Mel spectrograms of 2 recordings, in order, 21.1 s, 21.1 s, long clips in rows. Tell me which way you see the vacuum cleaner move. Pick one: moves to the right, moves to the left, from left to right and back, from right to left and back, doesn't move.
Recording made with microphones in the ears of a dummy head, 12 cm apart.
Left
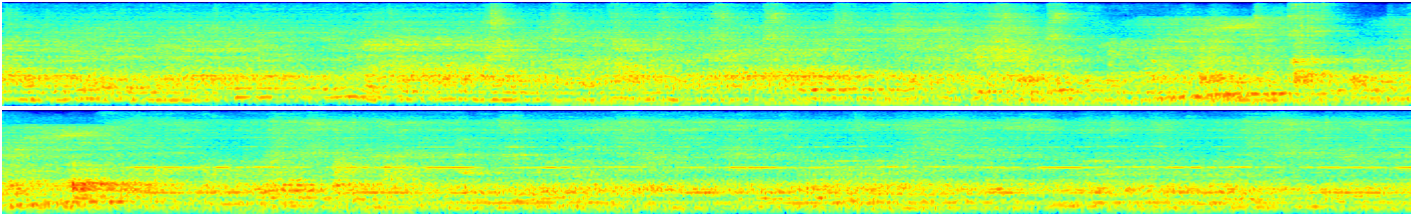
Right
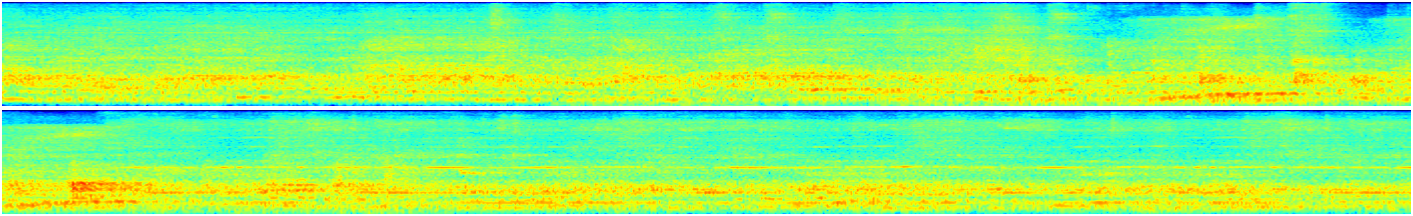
doesn't move.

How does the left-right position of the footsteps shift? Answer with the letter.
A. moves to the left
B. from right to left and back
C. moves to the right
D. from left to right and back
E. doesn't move
A.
